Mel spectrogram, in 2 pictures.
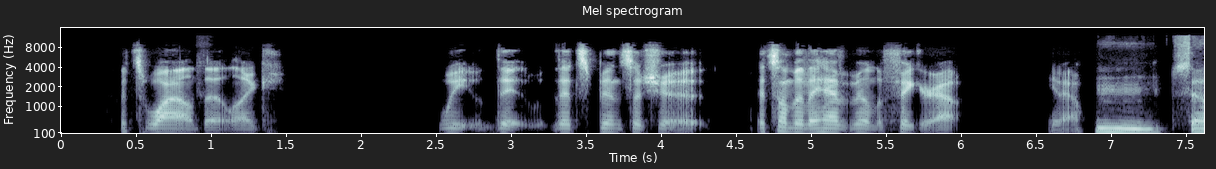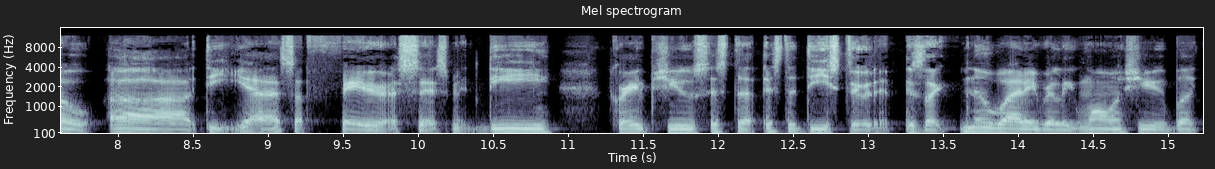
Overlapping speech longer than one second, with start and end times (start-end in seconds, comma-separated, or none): none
